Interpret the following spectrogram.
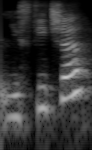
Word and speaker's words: Justitia: He is a Danish lawyer, human rights advocate, and the founder and director of Justitia, or Justitia, maybe is the Danish pronunciation.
